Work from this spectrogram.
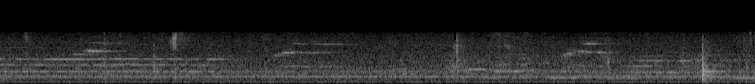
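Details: Persian cats offered for mating give several thin, rising meows and short mews, spread across the recording, over a steady droning hum and background chatter, with a sharp knock near the end.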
